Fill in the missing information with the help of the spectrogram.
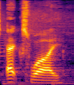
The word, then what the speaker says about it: Xylaroo: She also mentioned during the talk the band Xylaro. I think that's how you pronounce it. Xylaro, perhaps. It's Xylaroo.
